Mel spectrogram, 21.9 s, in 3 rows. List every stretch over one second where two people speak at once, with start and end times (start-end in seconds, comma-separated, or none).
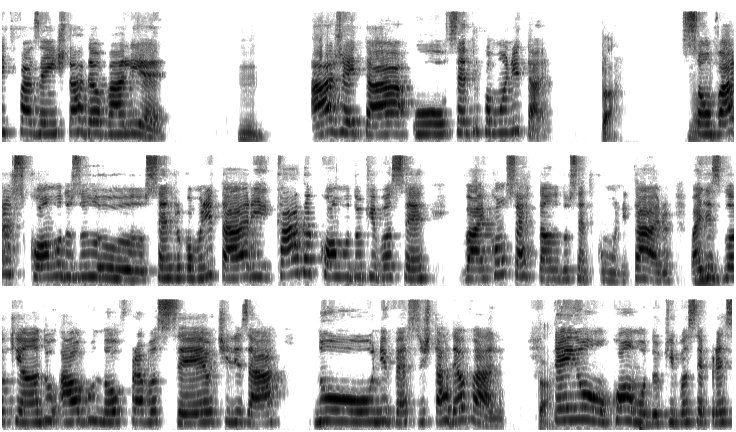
none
